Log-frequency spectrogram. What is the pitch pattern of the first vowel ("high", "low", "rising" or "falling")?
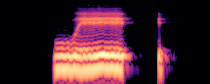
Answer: falling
